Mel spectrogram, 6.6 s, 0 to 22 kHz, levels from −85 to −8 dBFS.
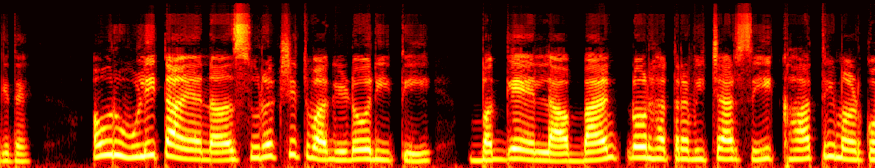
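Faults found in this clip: Grainy, rough texture on speech throughout, plainly audible. Likely Opus compression at a low rate, consistent with about 24 kbps in the CELT music mode, with starved bands filled by folded or noise content. Spectrogram: full bandwidth to 20.2 kHz, few holes, harmonics smeared into noise.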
